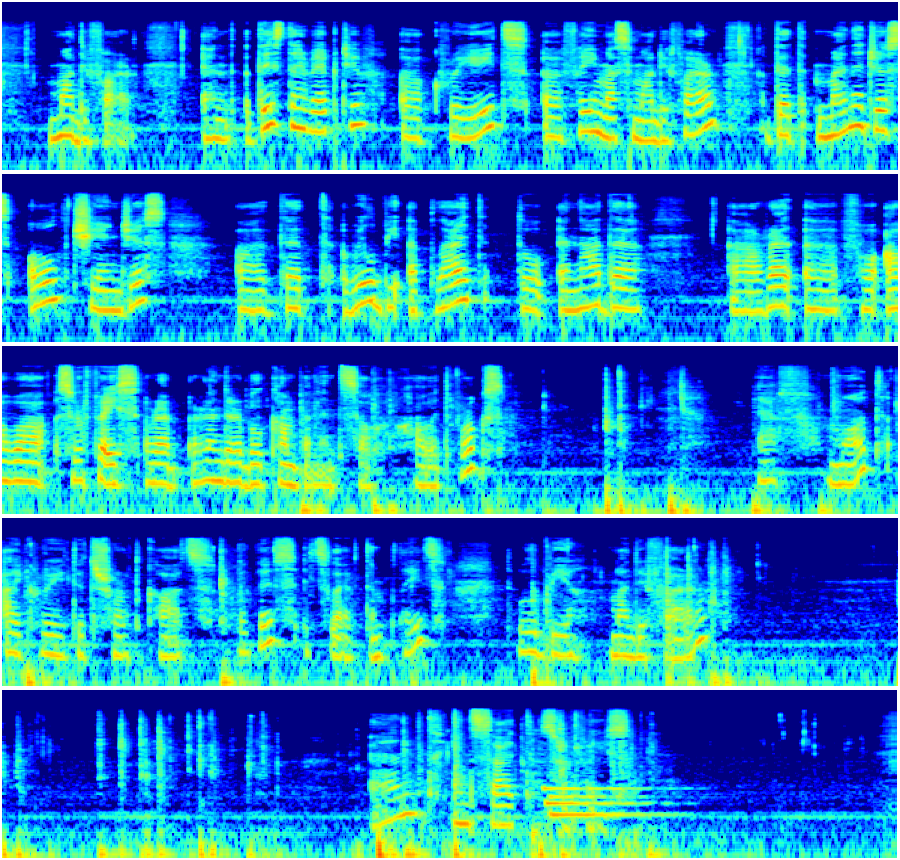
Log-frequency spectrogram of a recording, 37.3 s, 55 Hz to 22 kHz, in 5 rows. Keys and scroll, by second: 20.0 Tab, 24.3 Return, 26.9 Tab, 29.8 Tab, 35.1 ctrl+alt+l.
